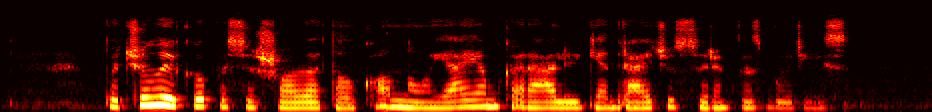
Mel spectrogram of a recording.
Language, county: Lithuanian, Klaipėda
